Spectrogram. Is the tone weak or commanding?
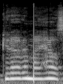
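weak. It is said weakly, without authority.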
